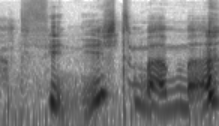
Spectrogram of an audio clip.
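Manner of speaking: crying while speaking. Answering a worried mother who asks why she is crying: crying. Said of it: "Why are you crying?".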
